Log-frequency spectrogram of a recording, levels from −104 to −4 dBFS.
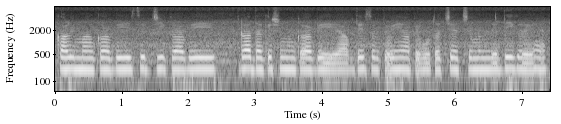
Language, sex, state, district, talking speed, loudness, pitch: Hindi, female, Haryana, Rohtak, 195 wpm, -17 LUFS, 200 Hz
